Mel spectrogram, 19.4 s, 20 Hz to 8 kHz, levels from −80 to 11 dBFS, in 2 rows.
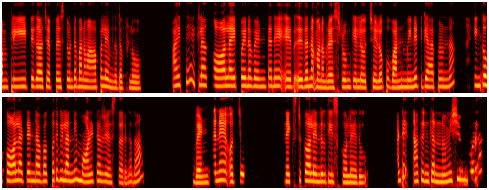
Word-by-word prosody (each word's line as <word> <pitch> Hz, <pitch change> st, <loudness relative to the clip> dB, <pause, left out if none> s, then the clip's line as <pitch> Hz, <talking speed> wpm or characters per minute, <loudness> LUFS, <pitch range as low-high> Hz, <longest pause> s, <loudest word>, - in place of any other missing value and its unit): కంప్లీట్‌గా 245 Hz, +1 st, +1 dB
చెప్పేస్తుంటే 230 Hz, +2 st, -2 dB
మనం 230 Hz, -1 st, 0 dB
ఆపలేము 235 Hz, 0 st, -1 dB
కదా! 200 Hz, 0 st, -3 dB
ఫ్లో. 200 Hz, -2 st, -3 dB, 0.8 s
అయితే 295 Hz, +7 st, -3 dB
ఇట్లా 295 Hz, -2 st, -1 dB, 0.2 s
కాల్ 260 Hz, +1 st, +4 dB
అయిపోయిన 270 Hz, 0 st, +2 dB
వెంటనే, 255 Hz, +1 st, -1 dB, 0.2 s
ఏద్ 235 Hz, -1 st, 0 dB
ఏదైనా 250 Hz, +2 st, +3 dB
మనం 210 Hz, -2 st, +1 dB
రెస్ట్ 210 Hz, +2 st, -2 dB
రూమ్ 230 Hz, 0 st, 0 dB
కెళ్ళి 225 Hz, -1 st, +1 dB
వచ్చేలోపు 220 Hz, +3 st, -2 dB
1 210 Hz, +2 st, +2 dB, 0.2 s
మినిట్ 250 Hz, +1 st, 0 dB
గ్యాప్ 235 Hz, 0 st, -1 dB
ఉన్నా, 250 Hz, +5 st, -3 dB, 0.5 s
ఇంకో 300 Hz, +3 st, +3 dB, 0.2 s
కాల్ 270 Hz, +2 st, +5 dB
అటెండ్ 270 Hz, 0 st, 0 dB
అవ్వకపోతే 255 Hz, +4 st, -2 dB
వీళ్ళన్నీ 280 Hz, +1 st, +2 dB
మానిటర్ 250 Hz, +3 st, 0 dB
చేస్తారు 210 Hz, -3 st, -5 dB
కదా! 240 Hz, +3 st, -3 dB, 1.2 s
వెంటనే 215 Hz, +8 st, +3 dB, 0.2 s
ఓచ్చే 365 Hz, -, 0 dB, 0.9 s
నెక్స్ట్ 240 Hz, +3 st, -1 dB
కాల్ 265 Hz, -1 st, +6 dB
ఎందుకు 240 Hz, 0 st, +1 dB
తీసుకోలేదు, 215 Hz, -2 st, -1 dB, 0.7 s
అంటే -, -, -1 dB, 0.2 s
నాకు 260 Hz, +3 st, -1 dB
ఇంక 250 Hz, +2 st, 0 dB, 0.2 s
నిమిషం 275 Hz, +6 st, +1 dB, 0.2 s
కూడా. 295 Hz, -1 st, -1 dB
245 Hz, 125 wpm, -23 LUFS, 225-265 Hz, 1.2 s, కాల్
